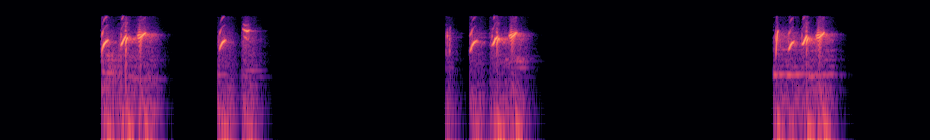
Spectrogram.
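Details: European goldfinch giving short bursts of bright, twittering notes in four separate groups with silent gaps between, clean background.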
